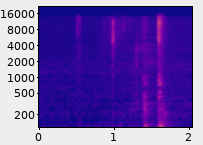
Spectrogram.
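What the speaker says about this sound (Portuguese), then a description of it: "Vou cortar esse aqui também." Scissors snip through material for a crocheted bathroom set rug in a few quiet, separate cuts, the last two sharper and louder, with no talking.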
